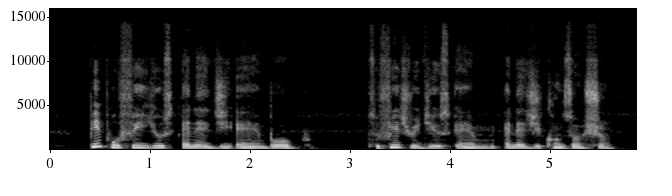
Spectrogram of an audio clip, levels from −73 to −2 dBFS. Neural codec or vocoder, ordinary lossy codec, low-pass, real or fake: vocoder, 44.1 kHz, 128 mel bands, Pupu-Vocoder; none; 14.4 kHz; fake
